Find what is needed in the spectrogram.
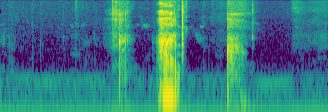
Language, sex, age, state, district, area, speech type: Santali, male, 30-45, West Bengal, Jhargram, rural, spontaneous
